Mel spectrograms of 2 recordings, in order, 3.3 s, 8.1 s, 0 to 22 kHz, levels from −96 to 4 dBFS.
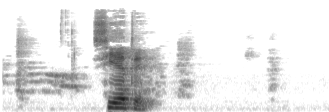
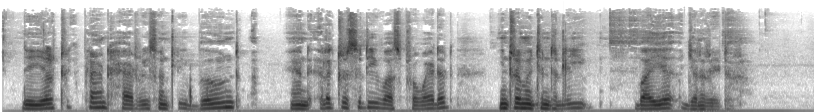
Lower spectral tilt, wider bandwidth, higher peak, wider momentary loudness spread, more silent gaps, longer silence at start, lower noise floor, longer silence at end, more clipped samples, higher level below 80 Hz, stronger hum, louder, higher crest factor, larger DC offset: about the same, -4.5 dB/octave vs -4 dB/octave; about the same, 15.5 kHz vs 16 kHz; second, -4 dBFS vs 0 dBFS; first, 27 LU vs 13 LU; neither; first, 0.55 s vs 0 s; first, -81 dBFS vs -46 dBFS; first, 1.75 s vs 0.65 s; neither; second, -68 dBFS vs -44 dBFS; neither; about the same, -19 LUFS vs -18 LUFS; about the same, 22 dB vs 20 dB; neither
